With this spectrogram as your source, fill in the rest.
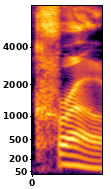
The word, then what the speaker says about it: CRO: Shaun, CRO is pronounced crow, right? That's what I've heard. I mean, yeah, I generally say crow.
